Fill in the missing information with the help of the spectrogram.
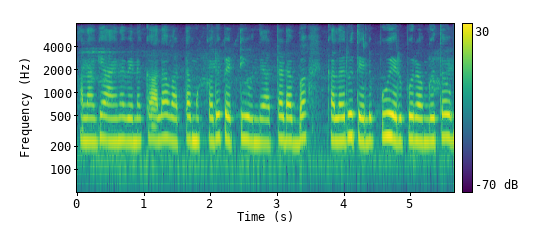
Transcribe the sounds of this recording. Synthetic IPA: ɐlaːɡe̞ːaːjɐnɐʋinɐka̰ːlɐʋɐʈːɐmukːɐlupe̞ʈːiund̪iɐʈːɐɖɐbːɐ | kɐlɐɾut̪elupueɾupuɾɐŋɡut̪oː

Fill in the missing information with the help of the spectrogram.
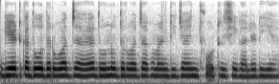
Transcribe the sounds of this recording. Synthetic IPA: ɡeːʈkad̪oːd̪əɾʋaːd͡ʒaɦɛd̪oːnõd̪əɾʋaːzakɐmãːɳɖid͡ʒaːɪnt͡ʃʰo̰ːʈɾɪʃiɡaləɽiɦɛː

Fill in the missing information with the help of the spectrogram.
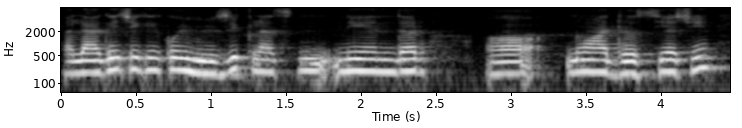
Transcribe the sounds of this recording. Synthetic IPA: laɡet͡ʃʰekekoimjuzikːlasniənd̪əɾ | noaɖɾəsjət͡ʃʰe

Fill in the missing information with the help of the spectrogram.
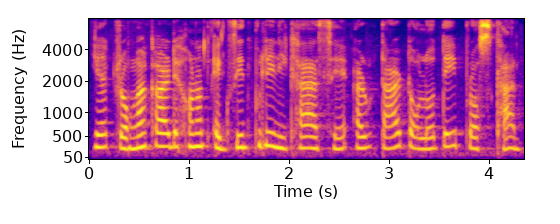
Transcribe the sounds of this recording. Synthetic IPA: ijatɹɔŋakaɹdɛxɔnɔteɡzitbulilikʰaːsɛaɹutaɹtɔlɔtejpɹɔstʰan

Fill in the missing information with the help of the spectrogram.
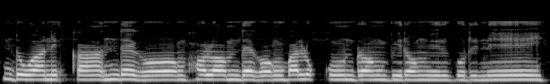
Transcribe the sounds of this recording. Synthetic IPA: d̪uwanikand̪ɛɡɔŋɦɔlɔmd̪ɛɡɔŋbaluk̚unɾɔŋbiɾɔŋiɾɡuɾinej

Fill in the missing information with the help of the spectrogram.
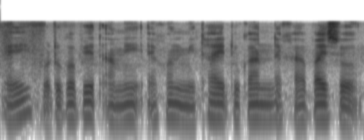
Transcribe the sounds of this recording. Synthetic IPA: ejpʰotɔkɔpitʰa̰miʔɛ̰kʰɔnmitʰajdʊkandɛkʰapajsʊ̰

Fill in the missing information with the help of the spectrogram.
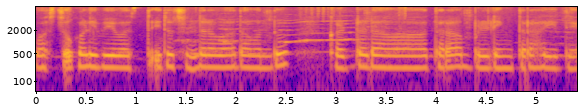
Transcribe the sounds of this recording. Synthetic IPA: ʋɐst̪uɡɐɭiʋeʋɐst̪ṵʔḭd̪usund̪ɐɾɐʋaːd̪ɐʋo̞nd̪ukɐʈːɐɽɐt̪ʰɐɾɐbilɖiŋɡt̪ɐɾɐɦɐid̪e

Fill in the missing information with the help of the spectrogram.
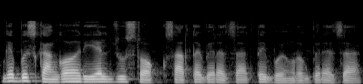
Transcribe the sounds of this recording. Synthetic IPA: ɡabɯskaŋɡɔɾield͡ʒustɔk̚saɾtabeɾazak̚tajbɔjɔŋɾɔk̚bɛɾaza

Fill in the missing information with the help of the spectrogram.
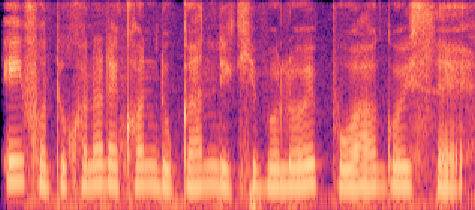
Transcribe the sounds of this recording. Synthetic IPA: ejpʰotukʰɔnɔtɛkʰɔndukanlekʰibɔlojpʊwaɡojsɛ̰

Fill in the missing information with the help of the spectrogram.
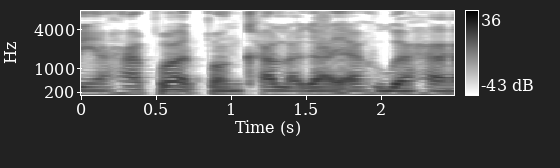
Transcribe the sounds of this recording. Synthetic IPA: ɾjɐɦãpəɾpə̃ŋkʰaləɡaːja̰ɦuaɦɛː

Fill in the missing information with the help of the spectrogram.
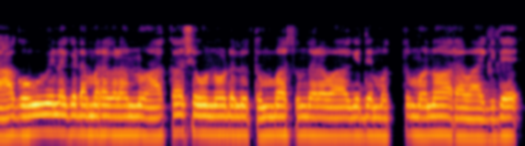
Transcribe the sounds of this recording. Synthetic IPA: aːɡoʋinɐɡɛɽɐmɐɾɐɡɐɭɐnːuaːkaːʃɐʋunoːɽɐlut̪umbasund̪ɐɾɐʋaːɡid̪e̞mɐt̪ːumɐnoɐɾɐʋaːɡid̪e̞

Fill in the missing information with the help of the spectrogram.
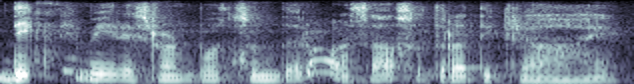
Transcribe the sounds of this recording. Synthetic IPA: d̪eːkʰnemẽɾesʈɾãːɳʈ̚bɔːt̪sʊnd̪ə̰ɾɔɾsa̰sut̪ɾad̪ɪkʰɾɐɦaɦɛː

